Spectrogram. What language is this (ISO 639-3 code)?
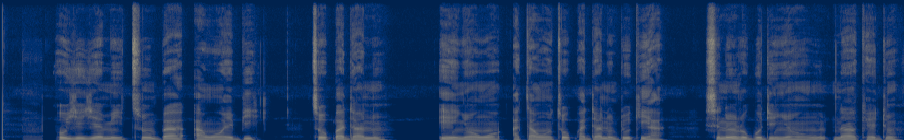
yor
